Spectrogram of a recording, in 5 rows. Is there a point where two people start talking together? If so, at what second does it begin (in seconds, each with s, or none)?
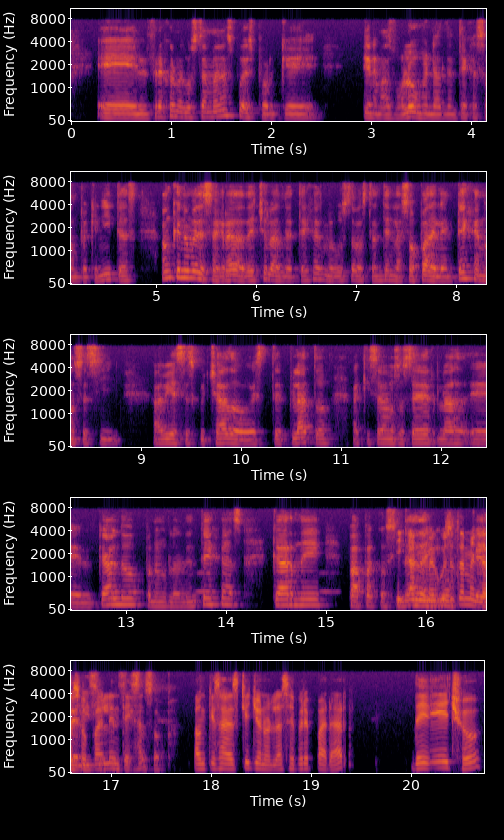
15.7 s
